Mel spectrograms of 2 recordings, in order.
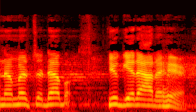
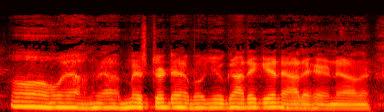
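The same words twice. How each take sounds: First: Authoritative, stern order; firm command. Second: Much lower and softer, meek and unsure; timid weak plea. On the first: Retold or imitated. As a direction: throw the devil out with authority. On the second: Pretend. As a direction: beg the devil half-heartedly with no authority. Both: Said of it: "they have to hear authority in your voice".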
